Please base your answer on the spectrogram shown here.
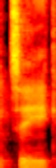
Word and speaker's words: take: O e no final de palavras em inglês, raramente é pronunciado. Então aqui eu sempre paro na consoante anterior.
